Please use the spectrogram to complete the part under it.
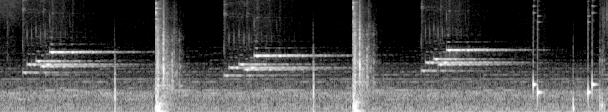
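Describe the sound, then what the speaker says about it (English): Mega bombs going off in the Stardew Valley video game: three heavy booming blasts spaced a few seconds apart, each preceded by rising chiming game tones and followed by small clicks and taps, with no speech. "Five mega bombs."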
